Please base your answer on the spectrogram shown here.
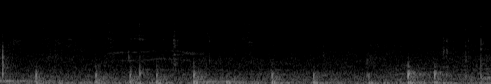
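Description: Chalk or marker writing on a board during a thermodynamics lecture, a series of irregular scratchy taps and short strokes, close and fairly quiet, with no talk.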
